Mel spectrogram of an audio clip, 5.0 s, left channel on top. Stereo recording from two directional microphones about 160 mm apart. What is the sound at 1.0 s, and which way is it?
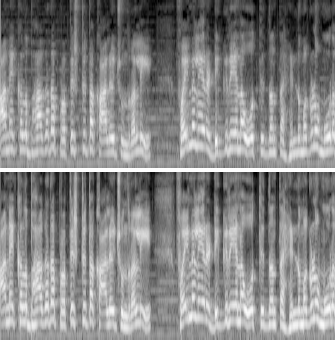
Speech, 15° right (ahead or behind).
